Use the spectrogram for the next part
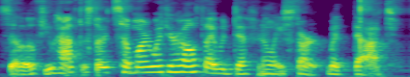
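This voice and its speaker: A woman's voice: fairly low pitch, lively intonation, brisk, a little hiss or hum. A young woman vlogger in a casual, upbeat chat to camera, a little out of breath and using lots of fillers. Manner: chatty, upbeat, filler-heavy. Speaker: lifestyle vlogger.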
